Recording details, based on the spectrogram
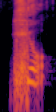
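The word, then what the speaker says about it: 효: And in Korean Confucianism, the character Xiao, pronounced Hyo.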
